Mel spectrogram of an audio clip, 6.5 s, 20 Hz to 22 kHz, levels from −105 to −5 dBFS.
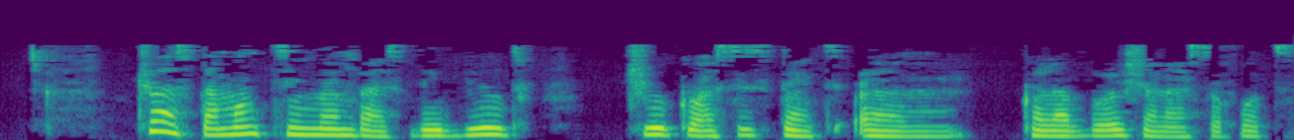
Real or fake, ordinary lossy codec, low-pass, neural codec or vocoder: fake; MP3, 24 kbps; 7.2 kHz; codec, 16 kHz, 16 kbps, FreqCodec, smaller model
